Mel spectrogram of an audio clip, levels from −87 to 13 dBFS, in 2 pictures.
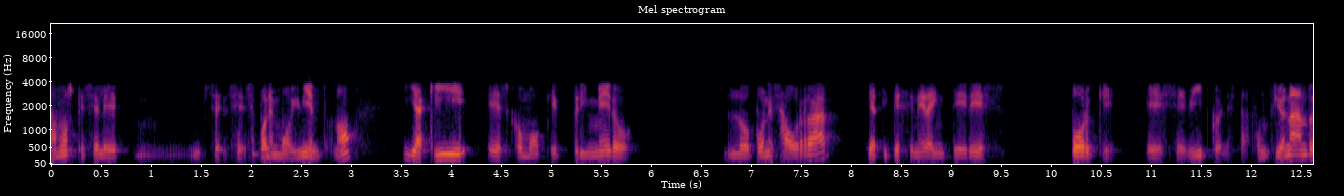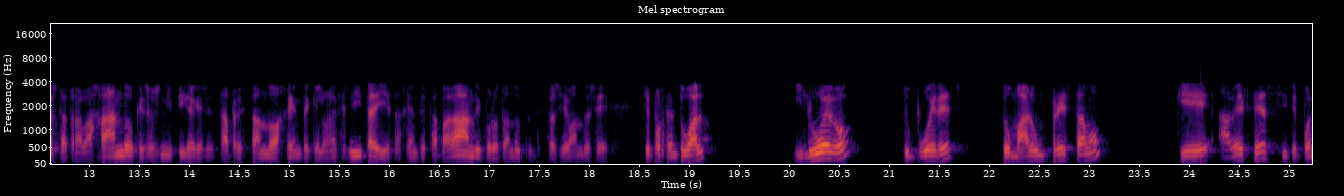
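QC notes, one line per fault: throughout, G.729 codec: The band runs only from about 300 Hz to 3.6 kHz, and the speech has a plainly rough, synthetic quality. This points to an 8 kbit/s G.729-type coder, which rebuilds each 10 ms frame from a vocal tract filter, pitch prediction and a few pulses.
3.93 to 3.96 s, microphone overload: For about 30 ms the loudest peaks flatten at the converter's limit, and a small share of samples is clipped, giving a brief harsh crackle on that syllable. The likely cause is input gain set too high, driving the converter to its limit.
4.08 s, microphone volume stepped down: Speech and background drop together by about 7 dB in a single step, just after the distorted peak. The likely cause is the call software detecting the overload and cutting the device's input volume at once.
7.19 to 7.23 s, VoIP packet loss concealed by the speech codec: About 20 ms of audio is missing, which fits two lost 10 ms frames. 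The decoder fills the gap by extending the previous pitch and filter at falling gain, producing a short fading smear, and speech stays weak for a few frames after it.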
